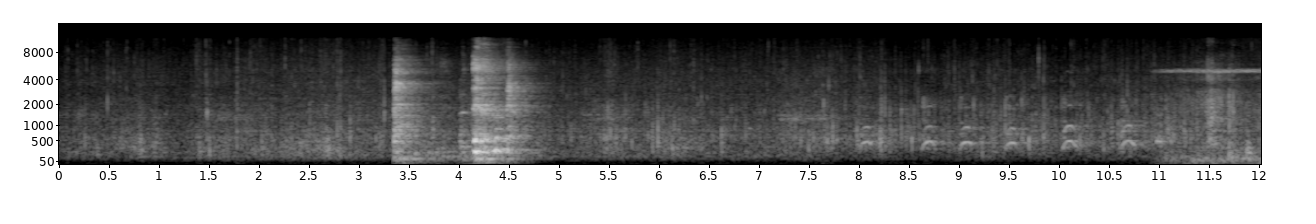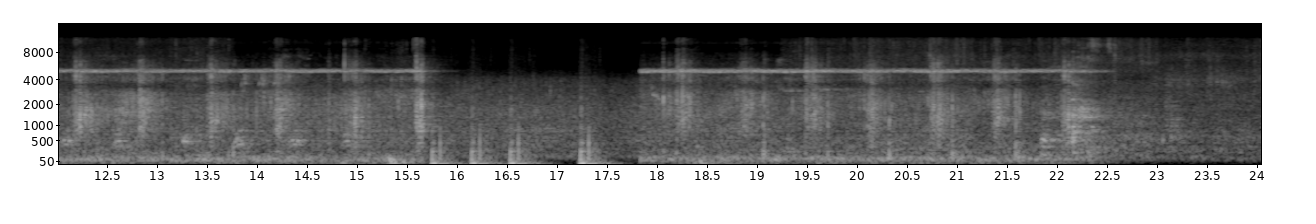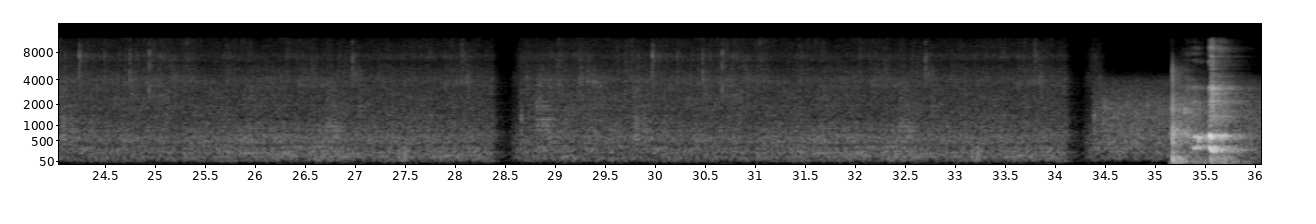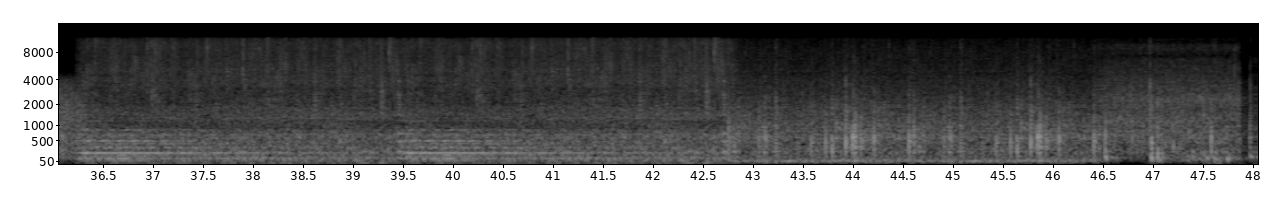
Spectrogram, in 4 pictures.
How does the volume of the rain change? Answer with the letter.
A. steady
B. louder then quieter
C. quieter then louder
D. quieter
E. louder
A.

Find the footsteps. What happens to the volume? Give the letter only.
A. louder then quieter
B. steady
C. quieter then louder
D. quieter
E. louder
B.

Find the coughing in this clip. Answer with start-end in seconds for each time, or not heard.
3.4-4.6, 21.9-23.2, 35.1-35.8.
